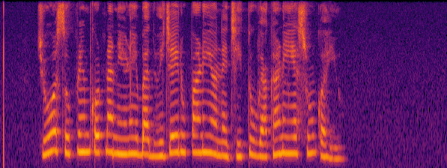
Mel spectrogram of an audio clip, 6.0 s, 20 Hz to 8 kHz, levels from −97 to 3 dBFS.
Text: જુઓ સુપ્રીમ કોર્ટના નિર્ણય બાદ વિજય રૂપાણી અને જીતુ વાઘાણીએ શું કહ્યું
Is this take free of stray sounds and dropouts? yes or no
yes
